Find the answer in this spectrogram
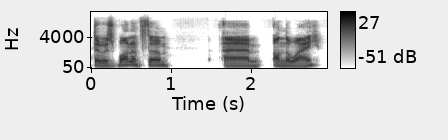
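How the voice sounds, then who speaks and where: Give me a podcast co-host who tells a story slowly and easily, full of ums. The voice sits at a middle pitch. The sound is dry and close, with no room in it. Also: clear, resonant tone, dry recording. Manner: relaxed, drawn-out storytelling with fillers. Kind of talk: casual chat.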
